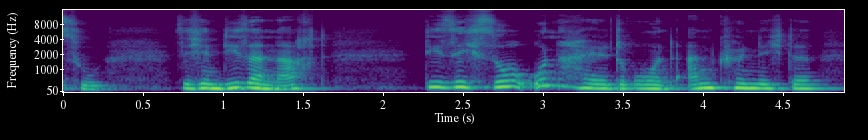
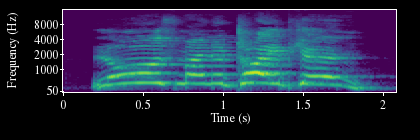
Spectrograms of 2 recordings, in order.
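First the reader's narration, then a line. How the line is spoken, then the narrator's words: Coachman bellowing. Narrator (German): brüllte der Jemschik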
